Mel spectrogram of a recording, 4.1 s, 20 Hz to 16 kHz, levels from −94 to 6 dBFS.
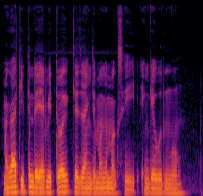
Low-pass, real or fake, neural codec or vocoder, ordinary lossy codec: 14.4 kHz; fake; vocoder, 44.1 kHz, 128 mel bands every 256 samples, BigVGAN v2; none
